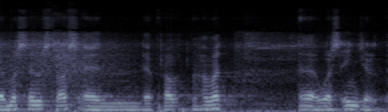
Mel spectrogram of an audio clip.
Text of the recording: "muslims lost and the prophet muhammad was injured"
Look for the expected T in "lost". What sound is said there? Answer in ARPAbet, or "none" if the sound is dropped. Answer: none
